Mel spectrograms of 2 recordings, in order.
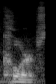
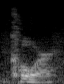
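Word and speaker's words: Korps: So, if you go way back to where I put my Death Core of Krieg together, and it's not Death Corpse, it's Core. The S is silent for all you stinking weirdos out there.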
